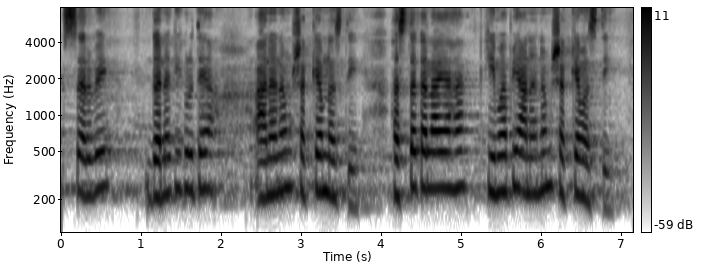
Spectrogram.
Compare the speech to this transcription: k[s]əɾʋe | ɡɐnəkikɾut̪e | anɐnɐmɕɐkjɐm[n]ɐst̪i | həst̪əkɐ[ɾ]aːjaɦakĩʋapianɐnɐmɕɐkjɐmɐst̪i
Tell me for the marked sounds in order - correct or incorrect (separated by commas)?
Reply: correct, correct, incorrect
